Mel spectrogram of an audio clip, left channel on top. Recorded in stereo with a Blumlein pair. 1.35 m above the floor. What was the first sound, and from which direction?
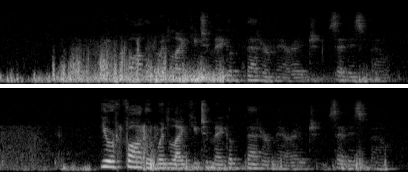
A woman speaking, 55° right.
